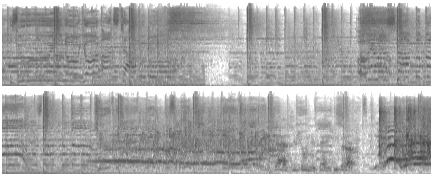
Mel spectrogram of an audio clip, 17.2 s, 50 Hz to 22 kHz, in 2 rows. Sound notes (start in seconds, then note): 4.7 soft upbeat music; 10.4 students applauding and whooping; 16.1 students applauding and whooping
